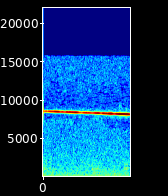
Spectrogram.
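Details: A steady high-pitched pure tone under a second: an 8 kHz hearing-test tone.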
